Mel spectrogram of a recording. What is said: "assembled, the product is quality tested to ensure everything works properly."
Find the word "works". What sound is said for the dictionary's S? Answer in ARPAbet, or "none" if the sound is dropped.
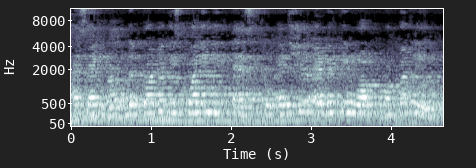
none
